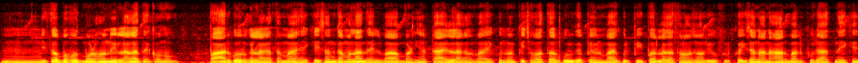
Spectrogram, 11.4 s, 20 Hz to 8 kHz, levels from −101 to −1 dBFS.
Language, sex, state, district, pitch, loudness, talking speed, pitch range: Bhojpuri, male, Uttar Pradesh, Ghazipur, 110 Hz, -32 LUFS, 185 wpm, 105-115 Hz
